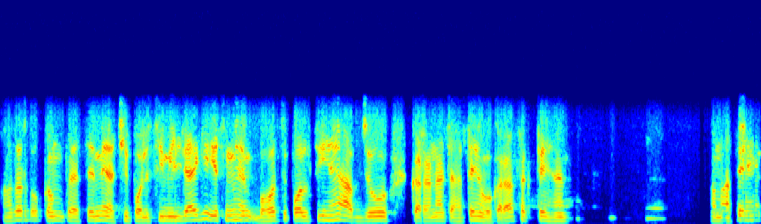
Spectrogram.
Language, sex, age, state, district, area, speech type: Hindi, male, 18-30, Uttar Pradesh, Chandauli, rural, conversation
